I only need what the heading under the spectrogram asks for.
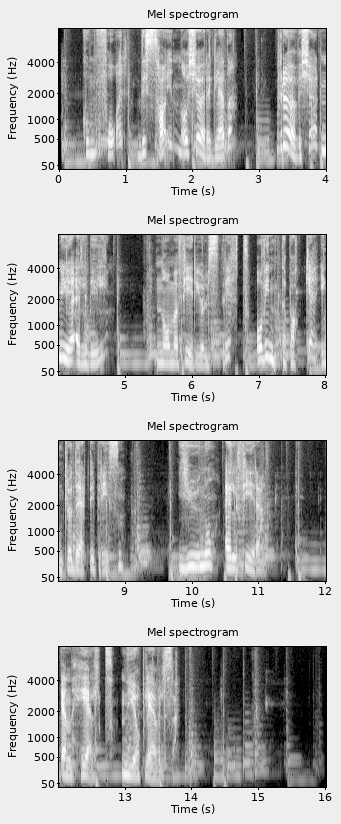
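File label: Norwegian advert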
